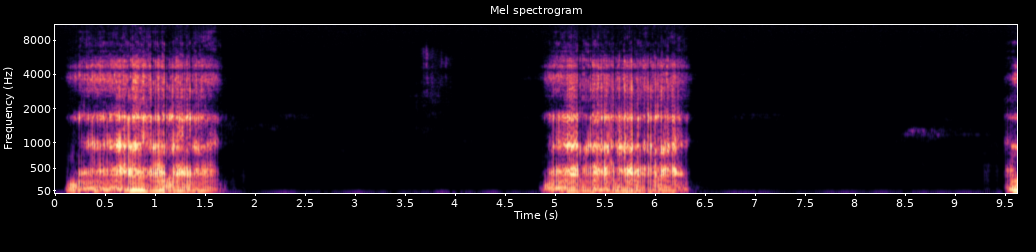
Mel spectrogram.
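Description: Game sound effect: two long, loud, rumbling snores about five seconds apart with silence between.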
